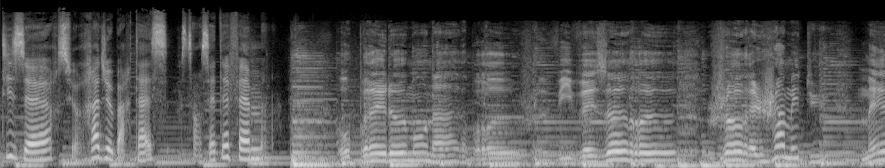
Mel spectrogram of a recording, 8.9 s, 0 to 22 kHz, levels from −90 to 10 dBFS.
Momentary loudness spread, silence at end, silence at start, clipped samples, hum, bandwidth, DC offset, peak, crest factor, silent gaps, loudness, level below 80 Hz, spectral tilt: 7 LU; 0 s; 0 s; under 0.1%; none; 17 kHz; under 0.1%; 0 dBFS; 14 dB; none; -15 LUFS; -28 dBFS; -5 dB/octave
